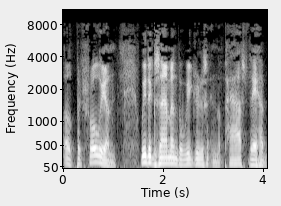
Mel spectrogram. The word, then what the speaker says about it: Uyghurs: There has been a lot of publicity about the Uyghurs, or some pronounce that Uyghurs. You will see that variously spelled as U-I-G-H-U-R or U-Y-G-H-U-R.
